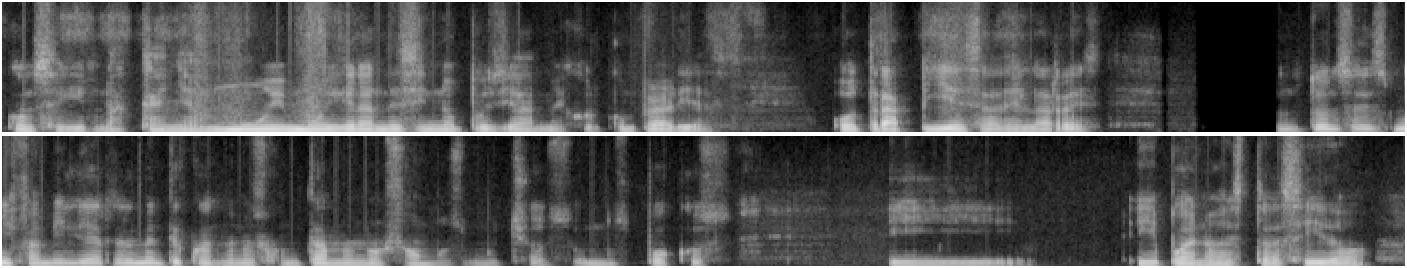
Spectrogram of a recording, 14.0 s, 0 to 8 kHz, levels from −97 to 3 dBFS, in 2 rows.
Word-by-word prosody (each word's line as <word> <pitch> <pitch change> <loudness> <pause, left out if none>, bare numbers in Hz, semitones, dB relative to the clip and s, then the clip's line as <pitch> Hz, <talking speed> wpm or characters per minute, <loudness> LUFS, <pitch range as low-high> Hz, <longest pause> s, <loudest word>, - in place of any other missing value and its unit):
conseguir 80 -3 -2
una - - -5
caña 80 -2 -1
muy 90 +3 +6
muy 85 -1 +6
grande, 85 0 +4
sino, 85 -1 0
pues, 85 -2 -3
ya 80 -1 -1
mejor - - -9
comprarías 75 -2 -3 0.4
otra 90 0 +2
pieza 90 -3 +3
de 75 0 -2
la 85 +2 -1
res. - - -2 0.9
Entonces, 110 +2 -3
mi 110 - +4
familia, 110 +2 -2
realmente 110 0 -1
cuando 95 -4 -5
nos 85 - -5
juntamos, 95 - -2
no 85 0 -3
somos 90 -1 -8
muchos, 90 +1 -14
unos 90 +1 -10
pocos - - -7 0.8
y 80 -2 -5 0.5
y, 85 -1 0
bueno, 80 -1 +2
esto 85 +1 -3
ha 85 - -1
sido 85 -3 +1
85 Hz, 145 wpm, -22 LUFS, 80-95 Hz, 0.9 s, muy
